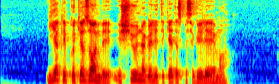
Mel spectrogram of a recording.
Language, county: Lithuanian, Vilnius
